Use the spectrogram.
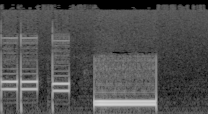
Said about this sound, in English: It could be that our touch tones are a bit screwy.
